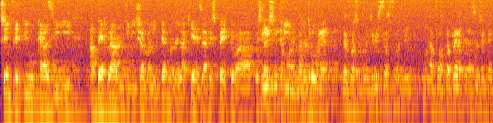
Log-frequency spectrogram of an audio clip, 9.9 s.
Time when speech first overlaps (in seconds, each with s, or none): 5.2 s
